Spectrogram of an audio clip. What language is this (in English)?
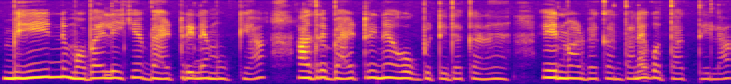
Kannada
